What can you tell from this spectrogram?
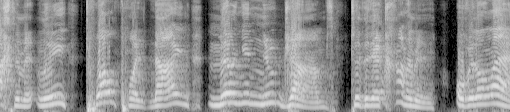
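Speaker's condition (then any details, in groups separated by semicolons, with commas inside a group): Cerebral palsy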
